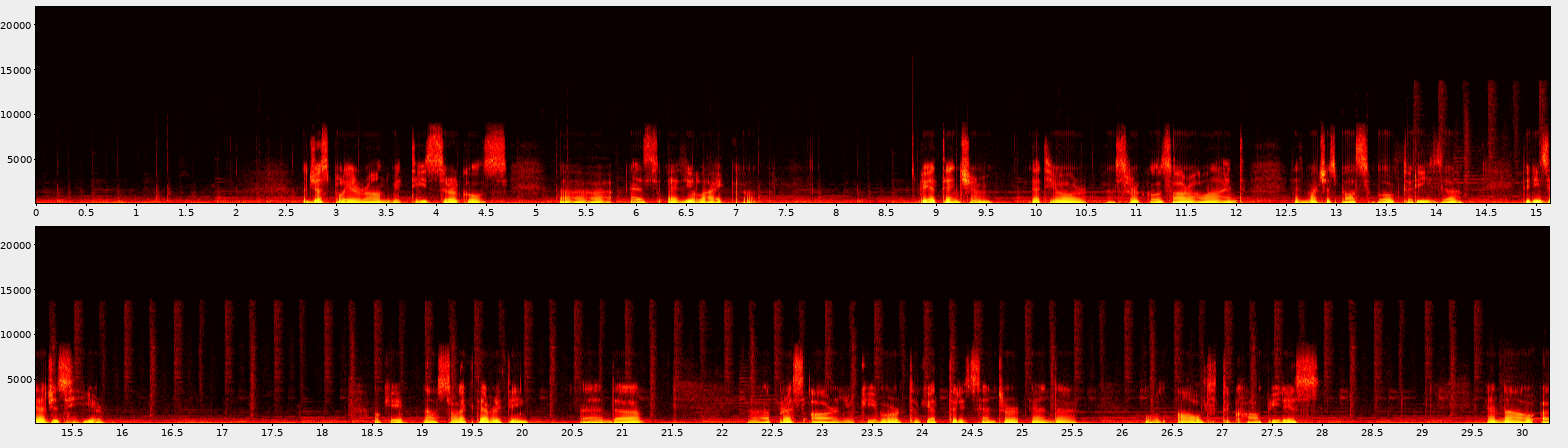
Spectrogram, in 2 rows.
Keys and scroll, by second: 2.5 Up, 4.3 v, 6.0 space, 7.5 space, 10.7 Tab, 10.8 space, 11.3 z, 11.4 space, 13.0 shift+a, 14.6 shift+a, 15.5 z, 15.8 space, 16.2 shift+a, 17.4 shift+a, 20.1 space.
